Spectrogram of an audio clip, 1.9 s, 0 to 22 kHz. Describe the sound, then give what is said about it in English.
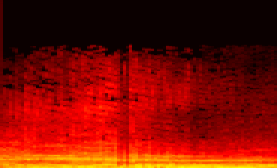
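Loud, steady roar of a field of racing car engines during a race, including a number 65 Lotus, a number 58 Ferrari, another Ferrari and some 911s, their high harmonic whine filling the air, with a brief surge midway as the cars pass by at speed; no voices. “Here comes the field. That's Johnny Molum in the 65 Jet Alliance Lotus. 58 Ferrari, another Ferrari, some 911s.”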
